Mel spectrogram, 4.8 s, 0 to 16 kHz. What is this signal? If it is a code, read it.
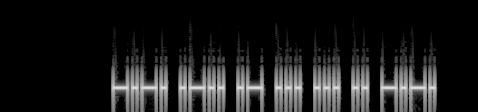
Morse code, heard as a keyed tone, about 25 wpm, 700 Hz. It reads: CLASSIC
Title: Top 751-1000 Words 25wpm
